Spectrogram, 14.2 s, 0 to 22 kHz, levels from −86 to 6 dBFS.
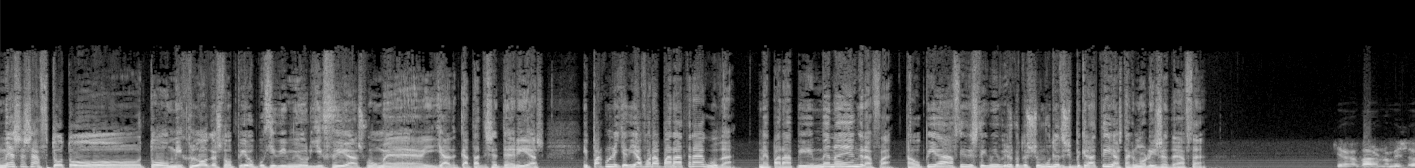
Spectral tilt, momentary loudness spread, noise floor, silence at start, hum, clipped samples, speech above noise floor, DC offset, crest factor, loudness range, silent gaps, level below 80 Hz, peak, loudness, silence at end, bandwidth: -4.5 dB/octave; 6 LU; -45 dBFS; 0 s; none; under 0.1%; 33 dB; under 0.1%; 12 dB; 2 LU; none; -34 dBFS; 0 dBFS; -12 LUFS; 0 s; 16 kHz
